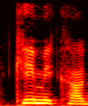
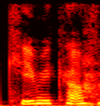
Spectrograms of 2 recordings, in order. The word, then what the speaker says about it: Chemiker: die irgendwie Marken gegründet haben oder Chemiker, die dahinter sitzen. Ich bin Österreicherin, deswegen sage ich Chemiker, nicht Chemiker.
